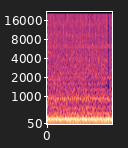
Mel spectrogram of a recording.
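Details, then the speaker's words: 2003 VW Eurovan VR6 after timing chain, guide and gear replacement: smooth, even idle with steady low drone, no tapping from the front; previous tap-tap chain noise gone. "i mean that tap tap tap tap tap chain noise racket gone"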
